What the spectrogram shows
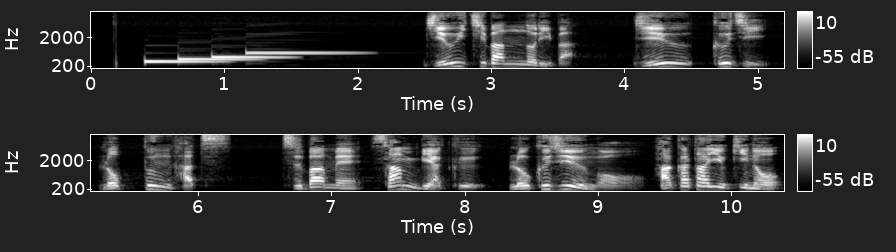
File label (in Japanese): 11番のりば案内放送, 新幹線ホーム; 新鳥栖; つばめ360号 博多行き; 博多で「のぞみ96号 名古屋行き」に接続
